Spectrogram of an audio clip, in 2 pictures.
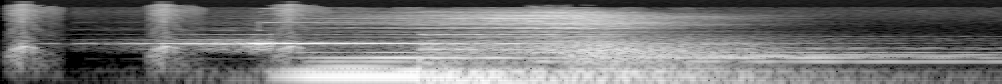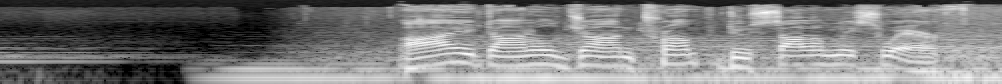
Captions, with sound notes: (air whooshing) (bright music) - I, Donald John Trump, do solemnly swear.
